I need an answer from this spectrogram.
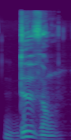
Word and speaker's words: devant: Devant. Cette fois-ci, c'est un T muet qu'il y a à la fin.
